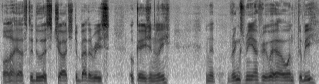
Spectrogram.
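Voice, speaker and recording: A man from Limburg with a Dutch accent and a deep voice, chatting casually to his camera outdoors while out on a bicycle trip, sometimes mumbling a little. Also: flat delivery, normal speed, darkish tone. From Limburg, Netherlands. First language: Dutch Limburg dialect. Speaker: vlogger. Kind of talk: casual outdoor vlog narration. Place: outdoors in flat open countryside.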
